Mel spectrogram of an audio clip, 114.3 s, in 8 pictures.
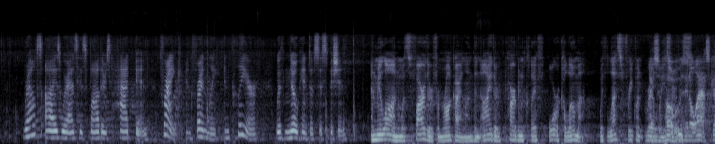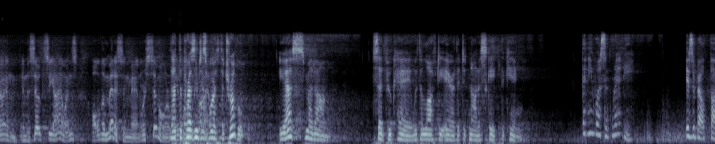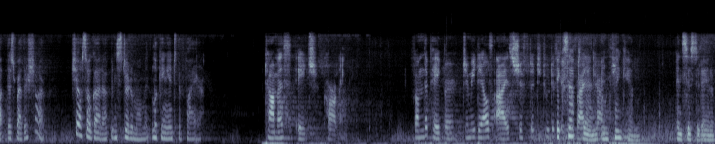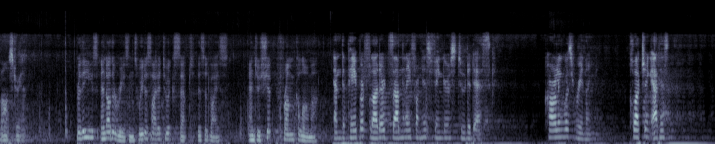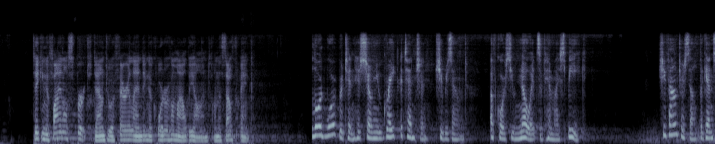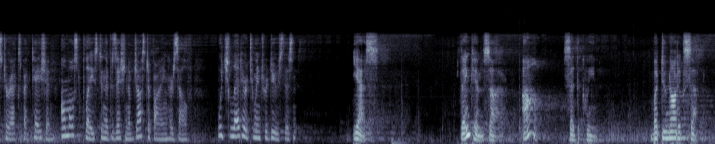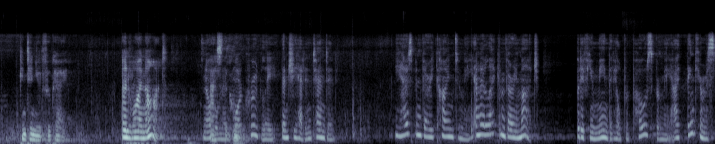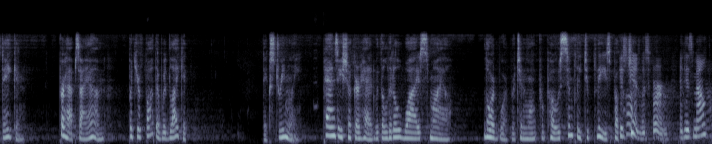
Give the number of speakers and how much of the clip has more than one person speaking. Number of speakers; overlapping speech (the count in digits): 6, about 4%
